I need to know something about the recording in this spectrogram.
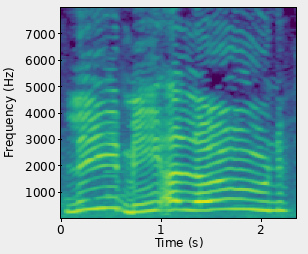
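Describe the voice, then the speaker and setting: A woman voicing an exasperated old woman in a storybook, shouting in long, loud bursts. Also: extremely high pitch, extremely slow, soft background music, pitched above the performer's own voice, full character voice.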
